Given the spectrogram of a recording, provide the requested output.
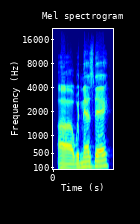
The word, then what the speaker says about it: Wednesday: Wednesday used to be clearly enunciated Wednesday. Now it's Wednesday.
